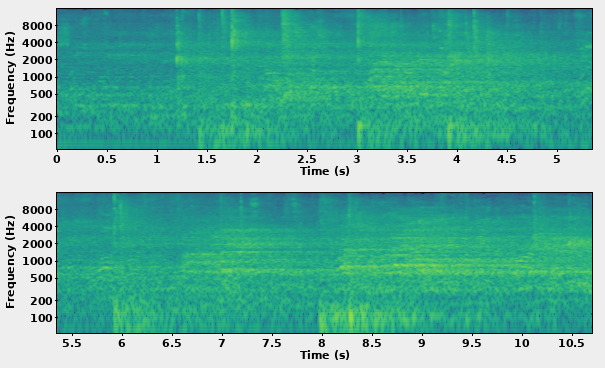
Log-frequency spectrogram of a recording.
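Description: Futsal ball being kicked and passed on an indoor court: several irregular brief thuds, the loudest near the end, echoing in a large sports hall over players' shouts and spectators' talk.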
